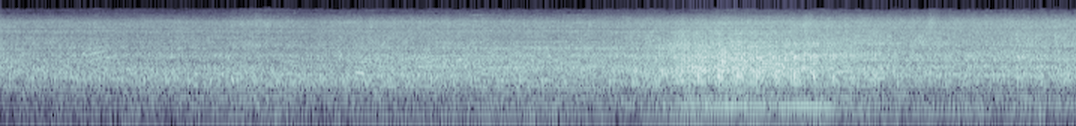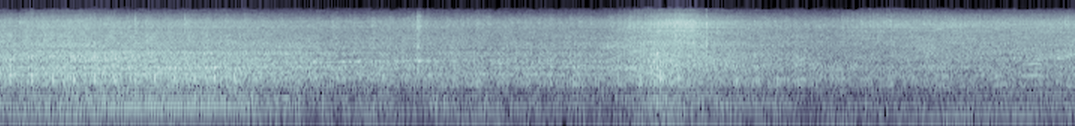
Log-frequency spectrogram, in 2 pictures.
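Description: Outdoor ambience of a gathering: background voices over a steady rushing noise. It swells louder about five seconds in, rises again a little later, and has a short loud rush near the end.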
